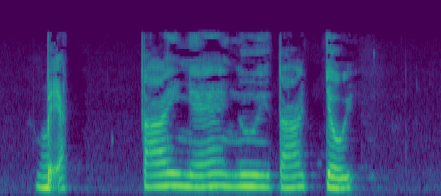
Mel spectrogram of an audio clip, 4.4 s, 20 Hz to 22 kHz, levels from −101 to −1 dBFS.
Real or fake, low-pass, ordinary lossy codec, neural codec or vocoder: real; 10.8 kHz; AAC, 64 kbps; none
